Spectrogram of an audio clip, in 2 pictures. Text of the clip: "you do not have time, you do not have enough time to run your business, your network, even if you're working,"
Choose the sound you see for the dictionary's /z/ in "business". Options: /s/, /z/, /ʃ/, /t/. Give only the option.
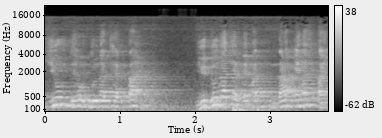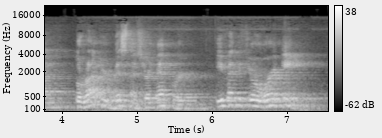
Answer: /s/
